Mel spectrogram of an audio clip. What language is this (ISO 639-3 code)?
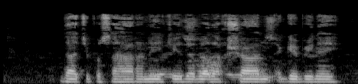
pus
